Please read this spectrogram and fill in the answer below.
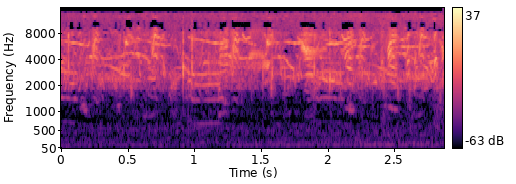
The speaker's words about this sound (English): Sometimes other fruit-eating birds, such as these starlings, accompany them. The species often travel together while searching for food.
